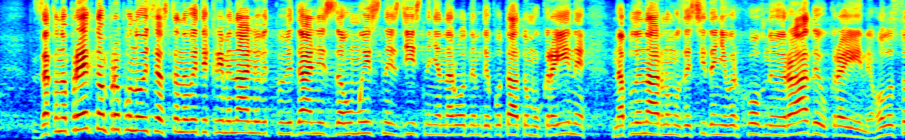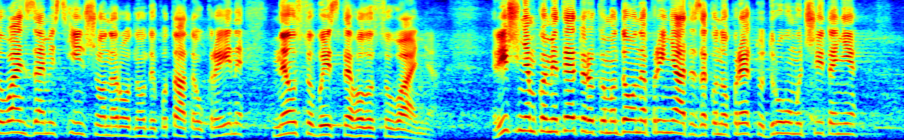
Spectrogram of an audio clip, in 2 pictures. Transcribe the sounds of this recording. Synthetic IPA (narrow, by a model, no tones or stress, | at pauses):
zɐkɔnɔpɾɔɛk̚t̪ɔmpɾɔpɔnujet͡sʲːɐwst̪ɐnɔʋɪt̪ɪkɾɪmʲinɑlʲnʊʋʲid̪̚pɔʋʲid̪ɑlʲnʲisʲtʲzɐʊmɪsnɔzʲdʲijsnenʲːɐnɐɾɔd̪nɪmd̪epʊt̪ɑt̪ɔmʊkɾɐjinɪ | nɐplˠenɑrnɔmʊzɐsʲid̪ɐnʲːiʋerxɔwnɔjiɾɑd̪ɪʊkɾɐjinɪɦɔlˠɔsʊʋɑnʲzɑmʲisʲtʲinʃɔɦɔnɐɾɔd̪nɔɦɔd̪epʊt̪ɑt̪ɐʊkɾɐjinɪ | nɛɔsɔbɪst̪ɛɦɔlˠɔsʊʋɑnʲːɐ̰ | ɾʲiʃenʲːɐmkɔmʲit̪ɛt̪ʊɾekɔmend̪ɔʋɐnɐpɾɪjnʲat̪ɪzɐkɔnɔpɾɔɛk̚t̪ʊd̪ɾuɦɔmʊt͡ʃɪt̪ɐnʲːi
